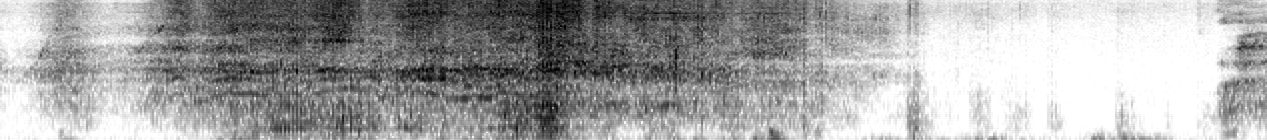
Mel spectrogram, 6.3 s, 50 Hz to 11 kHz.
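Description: Arrma Senton 3S BLX brushless RC truck driving at speed, its motor and tyres swelling in level for about three seconds and then fading away.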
